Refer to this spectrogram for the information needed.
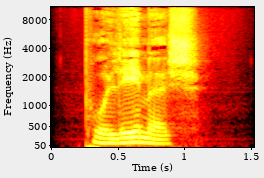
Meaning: polemical, polemic
- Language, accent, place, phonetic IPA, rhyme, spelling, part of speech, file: German, Germany, Berlin, [poˈleːmɪʃ], -eːmɪʃ, polemisch, adjective, De-polemisch.ogg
